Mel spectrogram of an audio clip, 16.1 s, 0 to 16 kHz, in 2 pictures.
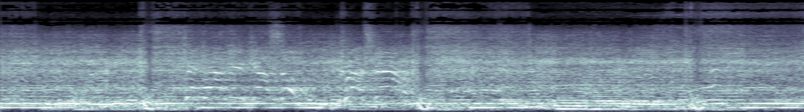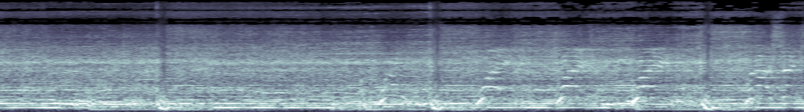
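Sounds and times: electric guitar: 0.0 - 16.0
heavy sustained bass line: 0.0 - 16.0
live rock band playing: 0.0 - 16.0.

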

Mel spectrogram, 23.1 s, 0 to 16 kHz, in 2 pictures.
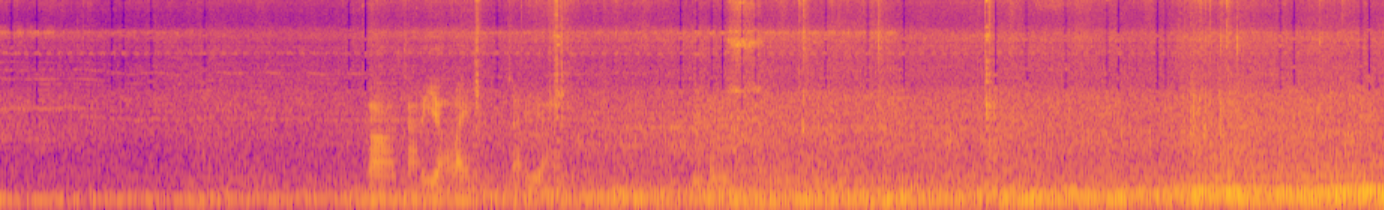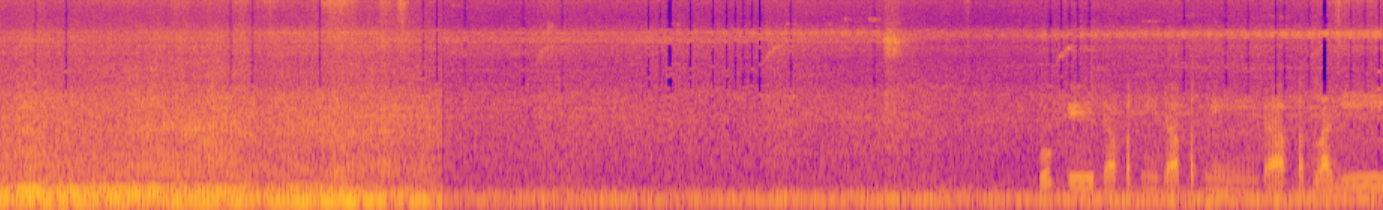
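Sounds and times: engine low rumble: 0.0 - 23.0.

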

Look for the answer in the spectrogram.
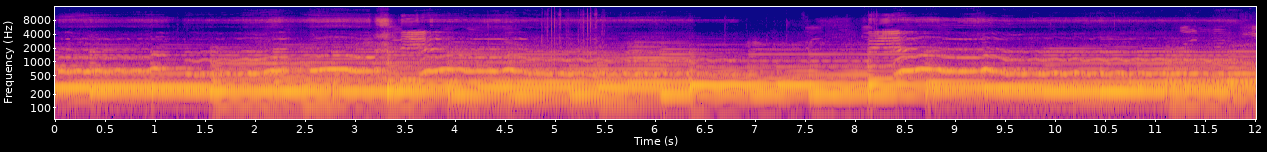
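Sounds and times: young woman singing: 0.0 - 12.0.

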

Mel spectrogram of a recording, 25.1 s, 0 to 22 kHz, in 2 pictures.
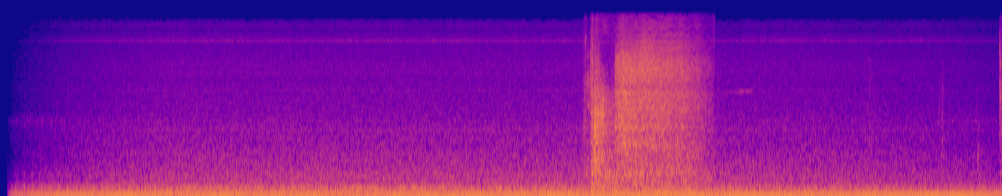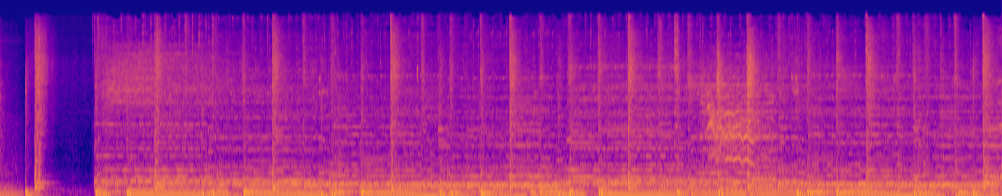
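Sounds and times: loud hissing noise: 7.3 - 9.0.

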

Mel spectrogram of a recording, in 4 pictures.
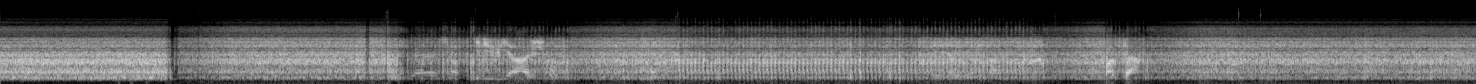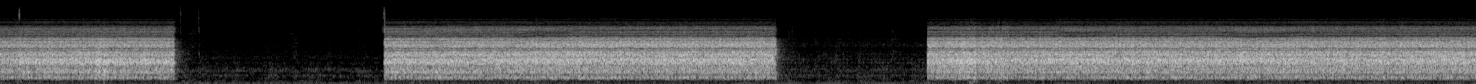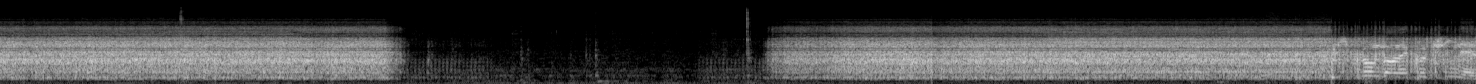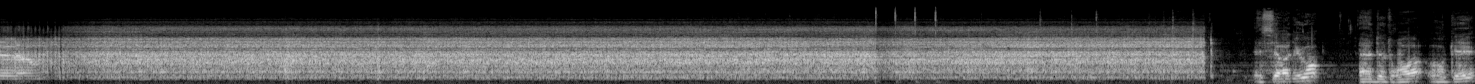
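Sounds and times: faint voices over radio: 0.0 - 6.8, 8.8 - 16.6, 18.6 - 22.5, 24.0 - 33.6, 37.2 - 59.0
radio static hiss: 0.0 - 16.7, 18.5 - 59.0.

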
